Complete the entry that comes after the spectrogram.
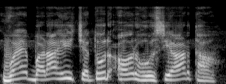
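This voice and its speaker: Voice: mid-range voice, measured pace, no room sound. A narrator reading a scripted children's story.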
